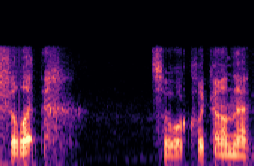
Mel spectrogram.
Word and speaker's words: fillet: people mistakenly call it filt that's only for for Meat and Fish if we're 3D modeling it's pronounced fillet so we'll click on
